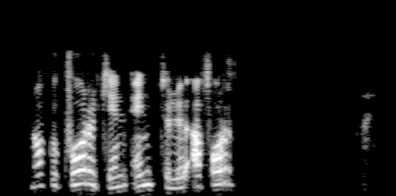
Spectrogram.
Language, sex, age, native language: Icelandic, female, 30-39, Icelandic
